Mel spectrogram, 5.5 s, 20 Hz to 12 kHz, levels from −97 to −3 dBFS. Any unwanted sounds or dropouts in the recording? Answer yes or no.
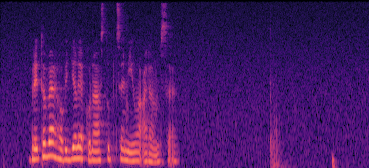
yes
